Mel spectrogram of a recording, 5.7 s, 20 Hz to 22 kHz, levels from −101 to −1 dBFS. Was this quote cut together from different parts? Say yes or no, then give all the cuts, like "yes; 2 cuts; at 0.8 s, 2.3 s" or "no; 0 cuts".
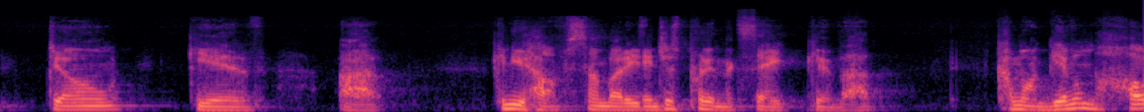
yes; 3 cuts; at 3.2 s, 3.7 s, 4.0 s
